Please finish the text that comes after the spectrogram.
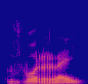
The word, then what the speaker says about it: vorrei: vorrei vrei isso e um segredo para os portugueses os brasileiros pronunciar esse R porque é um R vibrante e é frontal e na frente mas você pode pensar em uma palavra que é portuguesa como cenoura pode falar cenoura cenoura então Sr de cenoura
